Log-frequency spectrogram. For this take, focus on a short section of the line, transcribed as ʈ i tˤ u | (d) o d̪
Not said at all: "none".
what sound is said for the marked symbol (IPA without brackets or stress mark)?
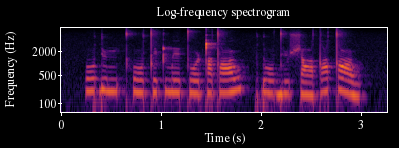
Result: ɗ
